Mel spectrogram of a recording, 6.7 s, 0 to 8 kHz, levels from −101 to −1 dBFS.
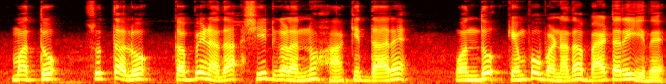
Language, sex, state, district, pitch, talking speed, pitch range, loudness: Kannada, male, Karnataka, Bangalore, 165 Hz, 100 wpm, 135-185 Hz, -12 LUFS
